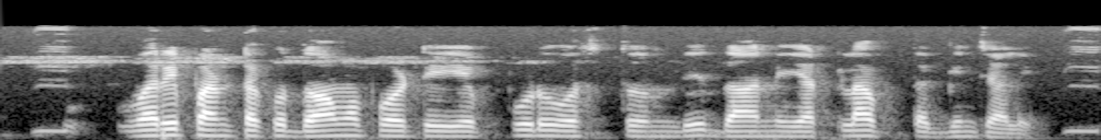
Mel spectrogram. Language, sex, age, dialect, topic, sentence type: Telugu, male, 18-24, Southern, agriculture, question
